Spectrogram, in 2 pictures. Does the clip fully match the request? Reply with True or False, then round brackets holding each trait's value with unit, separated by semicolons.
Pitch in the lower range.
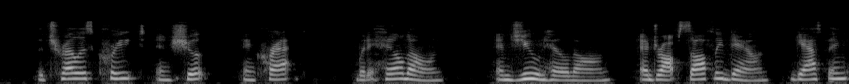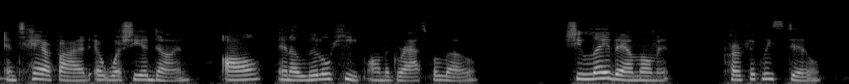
False (215 Hz)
